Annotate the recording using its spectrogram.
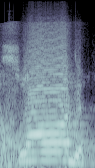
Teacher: یہ سین کو ہی موٹا کریں گے تو سیٹی کی آواز کے ساتھ سواد بنے گا.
